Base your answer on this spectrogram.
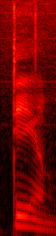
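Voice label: "ding", Mandarin Chinese, fourth tone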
